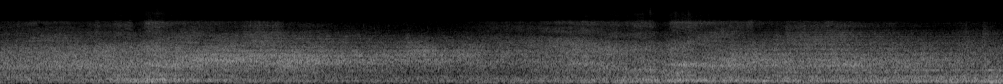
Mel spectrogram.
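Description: Freight train hauled by two Romanian Class 40 (060-EA) electric locomotives approaching: a steady, even rumble.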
